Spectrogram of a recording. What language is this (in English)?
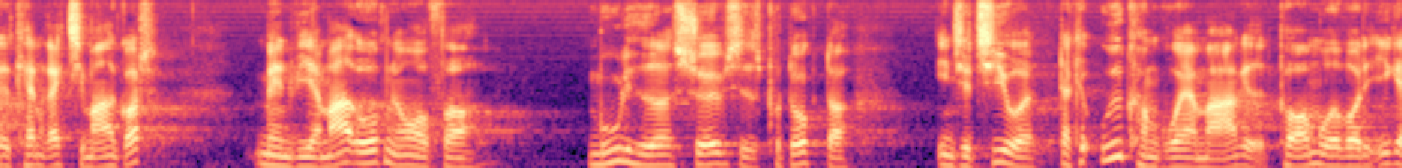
Danish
